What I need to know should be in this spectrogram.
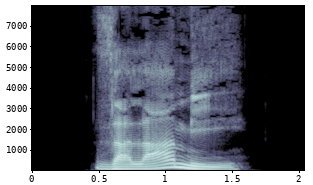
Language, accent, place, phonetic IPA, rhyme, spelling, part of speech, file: German, Germany, Berlin, [zaˈlaːmi], -aːmi, Salami, noun, De-Salami.ogg
- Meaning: salami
